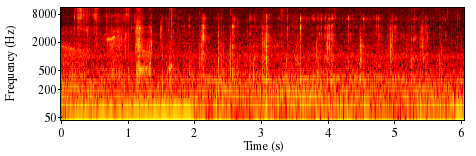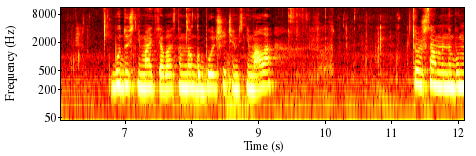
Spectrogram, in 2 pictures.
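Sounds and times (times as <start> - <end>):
chewing meat: 0.2 - 8.2, 9.4 - 11.4.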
